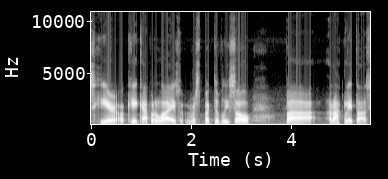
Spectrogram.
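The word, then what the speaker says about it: παράκλητος: Parakletos, you see the acute marker over the second syllable there? That's where the emphasis should be on, okay? Not you know, above the eta, the emphasis should, you know, the emphasis shouldn't be on clay.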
